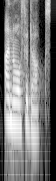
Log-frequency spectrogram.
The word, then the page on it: unorthodox: Indian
